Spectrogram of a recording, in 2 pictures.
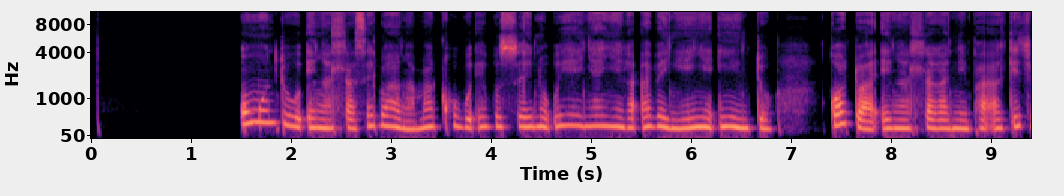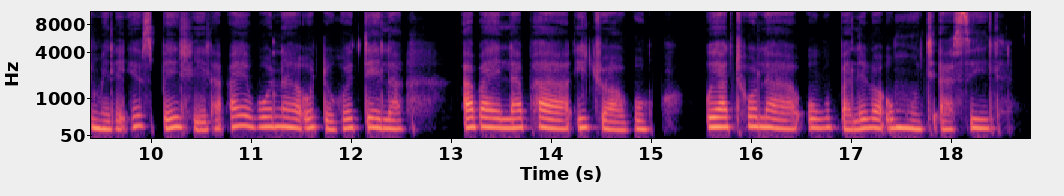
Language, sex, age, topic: North Ndebele, female, 25-35, health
